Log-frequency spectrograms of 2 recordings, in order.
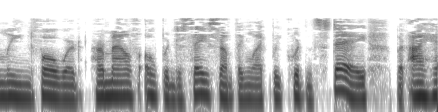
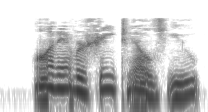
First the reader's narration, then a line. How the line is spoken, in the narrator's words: he said in a hoarse whisper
